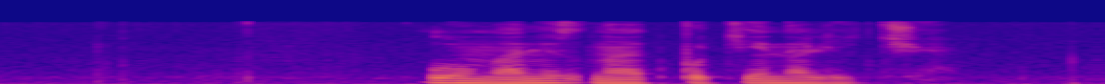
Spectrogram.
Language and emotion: Russian, neutral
